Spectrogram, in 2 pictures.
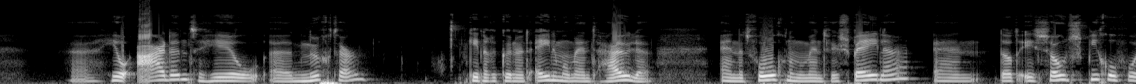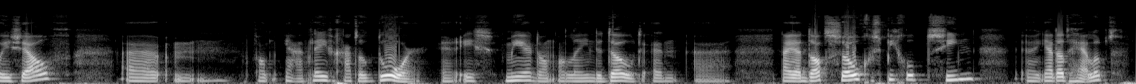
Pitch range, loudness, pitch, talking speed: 150-200 Hz, -14 LUFS, 165 Hz, 135 wpm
